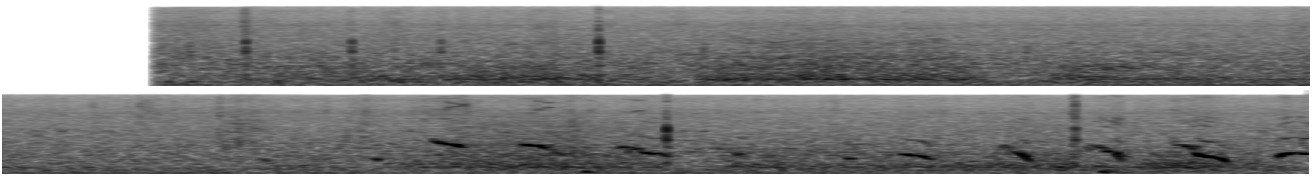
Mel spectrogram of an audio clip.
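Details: Springer Spaniel puppies of the Desperado Y-litter, about four and a half weeks old, outdoors for the first time in their lives. Thin high whimpers and short yips bunch up in the latter half over a steady background hiss.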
